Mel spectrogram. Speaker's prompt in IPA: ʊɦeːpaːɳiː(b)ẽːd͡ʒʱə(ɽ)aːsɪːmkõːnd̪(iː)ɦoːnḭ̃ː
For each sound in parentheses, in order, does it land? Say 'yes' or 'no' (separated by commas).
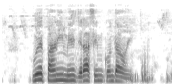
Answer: no, no, no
